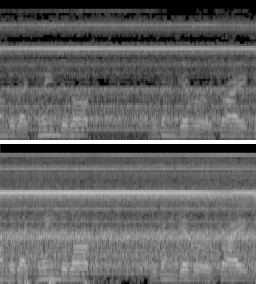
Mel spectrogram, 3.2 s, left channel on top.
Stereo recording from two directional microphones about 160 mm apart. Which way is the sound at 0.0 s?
15° right (ahead or behind).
